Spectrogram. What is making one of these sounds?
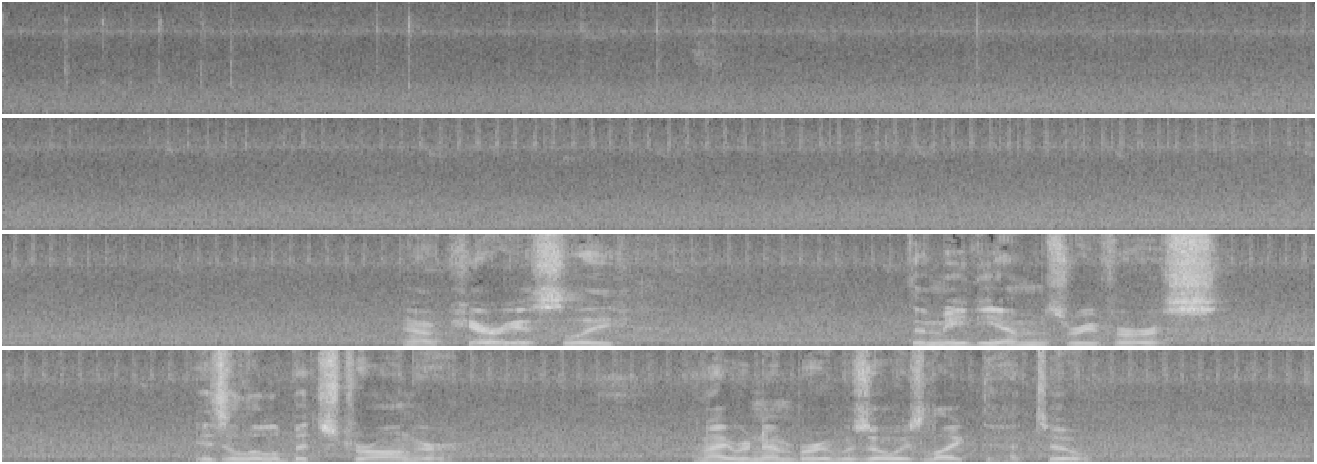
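A box fan whirs steadily.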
